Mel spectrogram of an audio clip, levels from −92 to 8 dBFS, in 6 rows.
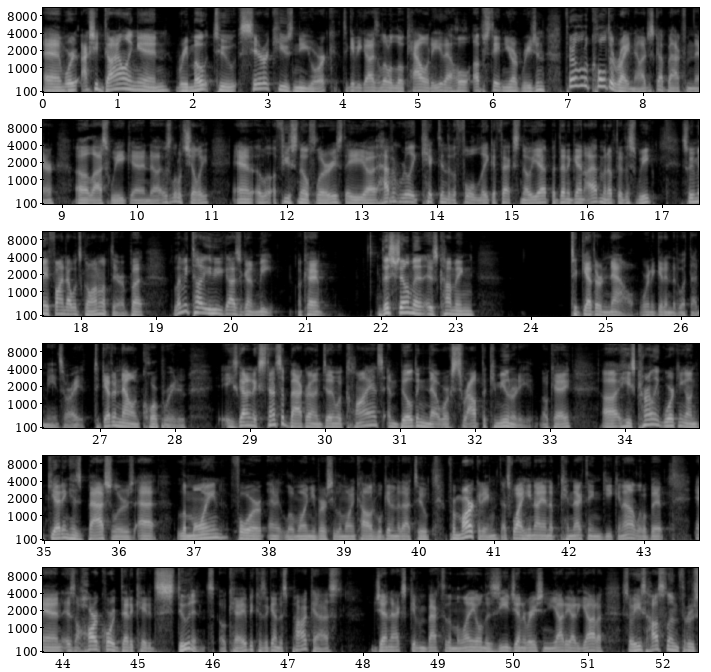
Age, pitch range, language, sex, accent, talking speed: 30-49, 105-130 Hz, English, male, American, 225 wpm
